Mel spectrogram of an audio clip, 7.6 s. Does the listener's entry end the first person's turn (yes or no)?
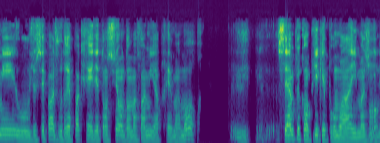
yes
